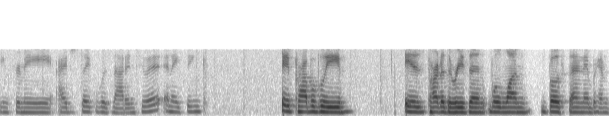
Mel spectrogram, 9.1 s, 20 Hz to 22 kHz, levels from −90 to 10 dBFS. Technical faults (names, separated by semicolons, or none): automatic gain falling; automatic gain rising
